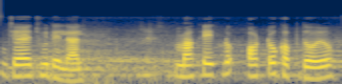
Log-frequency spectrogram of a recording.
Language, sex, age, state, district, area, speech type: Sindhi, female, 45-60, Delhi, South Delhi, urban, spontaneous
